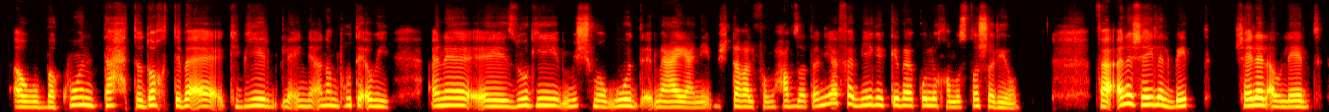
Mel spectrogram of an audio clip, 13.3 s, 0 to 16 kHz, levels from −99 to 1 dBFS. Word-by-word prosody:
أو 180 -1 +1
باكُون 225 +7 -2
تحت 225 -1 -3
ضغْط 225 +1 +1
بقى 205 -1 +2
كبير 205 +1 -2
لإني 195 +2 -6
أنا 225 +2 -2
مضغوطة 225 +2 -2
أوي، 195 -3 -2 0.4
أنا 215 +3 +2 0.3
آآ 195 0 +1
زوجي 225 +3 0
مش 210 +1 -6
موجود 200 +2 0
معايا 180 -1 +2
يعني 170 0 -4
بيشتغل 195 -2 -3
في 180 0 -10
محافظة 190 +2 -5
تانية 250 +11 -2
فبييجي 245 -4 -1
كده 230 -1 +2
كُلّ 225 +1 +1
15 180 0 -4
يوم. 155 -3 -4 0.8
فأنا 265 +4 +5
شايلة 250 -2 +5
البيت، 215 - -1 0.3
شايلة 220 +2 +5
الأولاد، 185 -3 +1
205 Hz, 140 wpm, -22 LUFS, 185-225 Hz, 0.8 s, فأنا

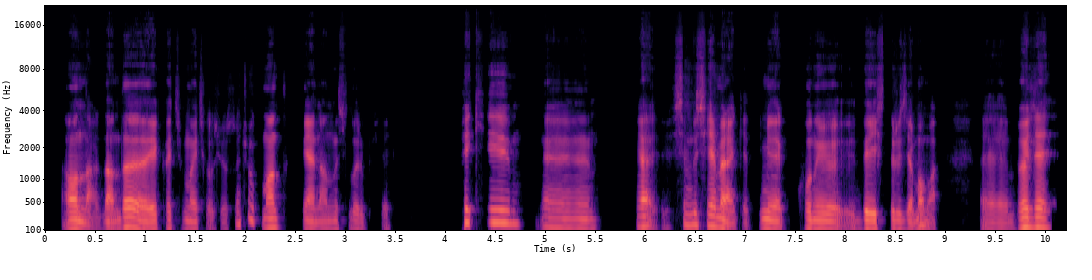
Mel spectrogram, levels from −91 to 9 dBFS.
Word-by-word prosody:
onlardan 100 -2 +2
da, 130 -6 +7
eee, 105 - +5
kaçınmaya 110 -2 -7
çalışıyorsun. 95 - -14
Çok 215 +3 -10
mantıklı, 120 0 0
yani, 100 -2 +1
anlaşılır 105 +1 -9
bir 100 - -19
şey. - - -20 0.7
Peki, 190 -2 +1 0.2
eee, 120 -3 -4 0.4
ya, 135 0 +2
şimdi 160 +4 -4
şeyi 150 -2 +3
merak 90 -8 +4
ettim; 115 +6 -6
yine 105 -2 +2
konuyu 110 -2 -1
değiştireceğim 110 -3 +1
ama, 75 - -4 0.5
eee, 95 -1 -7
böyle, 130 -1 +5
115 Hz, 140 wpm, -29 LUFS, 105-130 Hz, 0.7 s, da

